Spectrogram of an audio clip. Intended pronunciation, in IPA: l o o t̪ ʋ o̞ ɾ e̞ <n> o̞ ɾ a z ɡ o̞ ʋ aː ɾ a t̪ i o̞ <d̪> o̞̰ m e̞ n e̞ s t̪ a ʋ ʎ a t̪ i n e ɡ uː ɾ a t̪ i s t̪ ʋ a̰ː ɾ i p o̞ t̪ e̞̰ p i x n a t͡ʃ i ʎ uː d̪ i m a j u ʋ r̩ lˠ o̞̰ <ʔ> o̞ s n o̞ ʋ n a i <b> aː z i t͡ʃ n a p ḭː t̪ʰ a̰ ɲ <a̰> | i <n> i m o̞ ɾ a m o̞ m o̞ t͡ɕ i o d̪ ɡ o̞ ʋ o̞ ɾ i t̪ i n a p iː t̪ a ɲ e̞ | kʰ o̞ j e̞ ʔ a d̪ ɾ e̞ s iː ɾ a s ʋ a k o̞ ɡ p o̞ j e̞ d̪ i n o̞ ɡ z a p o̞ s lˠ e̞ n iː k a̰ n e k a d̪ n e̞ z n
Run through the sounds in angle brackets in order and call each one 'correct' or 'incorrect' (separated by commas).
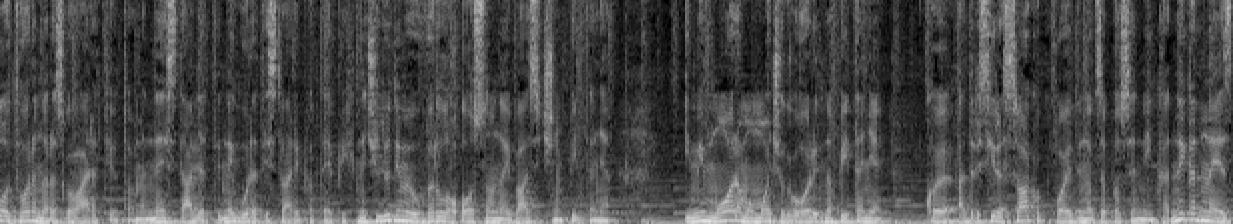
correct, incorrect, correct, correct, correct, incorrect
